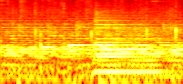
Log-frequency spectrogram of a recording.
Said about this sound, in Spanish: Damos un fuerte aplauso, Señor.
